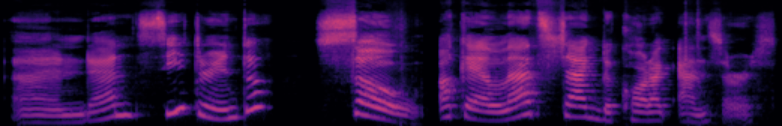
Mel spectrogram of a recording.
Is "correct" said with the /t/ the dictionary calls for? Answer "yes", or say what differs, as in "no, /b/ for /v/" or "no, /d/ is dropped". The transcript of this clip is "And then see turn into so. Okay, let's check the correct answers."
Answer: no, /t/ is dropped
